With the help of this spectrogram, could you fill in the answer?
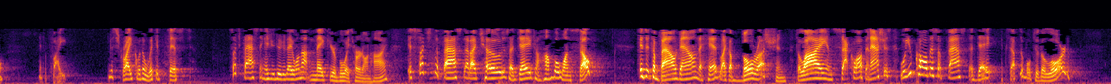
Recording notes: Recorded live in the sanctuary of MPPC.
